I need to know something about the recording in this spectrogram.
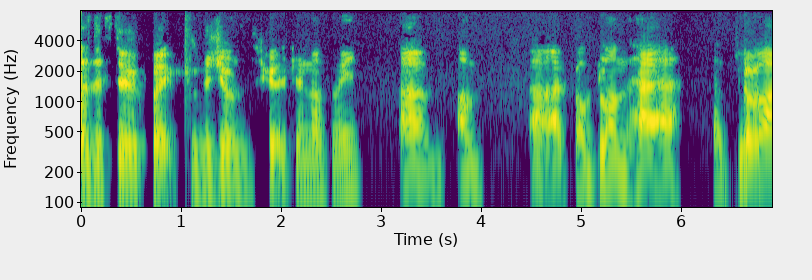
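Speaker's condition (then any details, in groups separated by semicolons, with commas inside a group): Cerebral palsy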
